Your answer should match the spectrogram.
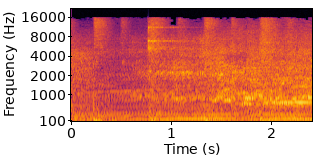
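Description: Action music with a steady beat, over a lorry's tyres skidding.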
